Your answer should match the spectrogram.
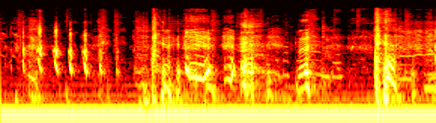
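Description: Close to the microphone, a burst of rapid laughter turns into several rough coughs and throat-clearing sounds, loud and uneven, with no clear speech.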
